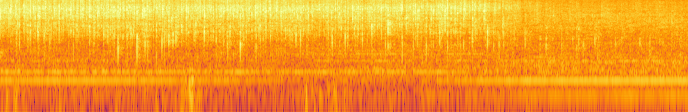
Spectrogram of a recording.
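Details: Discarded, non-functional GE washer with a mechanical timer, tested during a drain: a steady pump hum with a constant low tone under gushing, splashing water, showing normal drain pump operation.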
